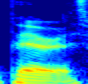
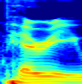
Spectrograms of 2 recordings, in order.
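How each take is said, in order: First: Paris is pronounced the English way. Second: Paris is pronounced the French way. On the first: The speaker calls it wrong. "we say Paris, which is saying it wrong" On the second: The speaker calls it right. "We don't say Paris"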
